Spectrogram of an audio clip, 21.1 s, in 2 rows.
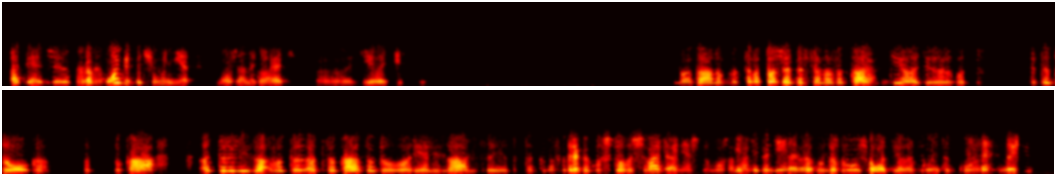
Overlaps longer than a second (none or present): present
